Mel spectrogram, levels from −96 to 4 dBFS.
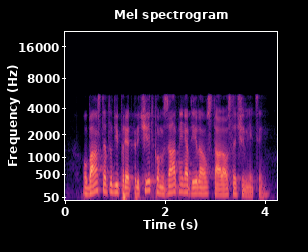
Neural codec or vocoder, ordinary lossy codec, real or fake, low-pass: codec, 32 kHz, 1.9 kbps, SNAC; none; fake; 5.4 kHz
